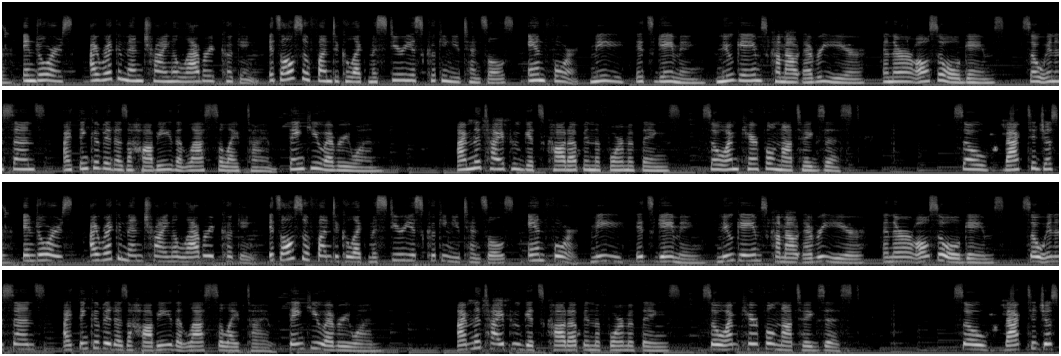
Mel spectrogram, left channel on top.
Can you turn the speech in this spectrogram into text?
indoors, I recommend trying elaborate cooking. It's also fun to collect mysterious cooking utensils, and for me, it's gaming. New games come out every year, and there are also old games, so in a sense, I think of it as a hobby that lasts a lifetime. Thank you everyone. I'm the type who gets caught up in the form of things, so I'm careful not to exist. So, back to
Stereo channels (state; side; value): normal; both; correlation 0.03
